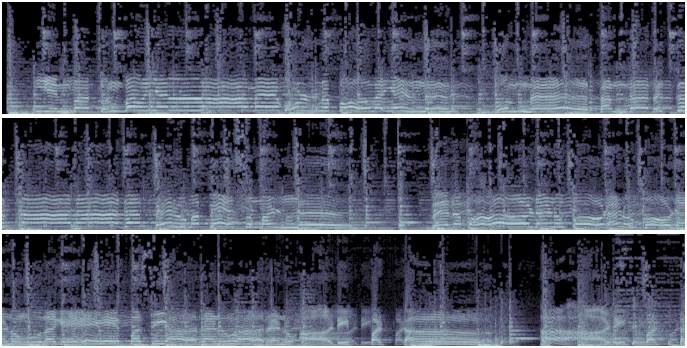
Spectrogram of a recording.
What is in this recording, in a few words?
Tamil Ringtone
